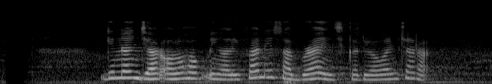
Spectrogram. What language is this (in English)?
Sundanese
